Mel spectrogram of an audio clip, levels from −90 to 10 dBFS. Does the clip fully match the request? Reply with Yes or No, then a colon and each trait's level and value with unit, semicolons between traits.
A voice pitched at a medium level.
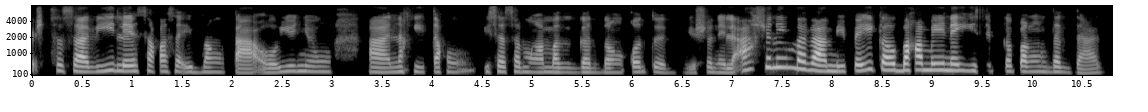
No: high, 215 Hz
